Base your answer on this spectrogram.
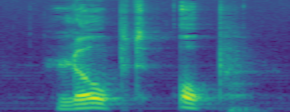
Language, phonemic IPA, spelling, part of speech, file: Dutch, /ˈlopt ˈɔp/, loopt op, verb, Nl-loopt op.ogg
- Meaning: inflection of oplopen: 1. second/third-person singular present indicative 2. plural imperative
